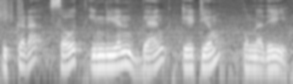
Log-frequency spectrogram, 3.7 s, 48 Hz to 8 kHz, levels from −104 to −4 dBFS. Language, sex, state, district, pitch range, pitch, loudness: Telugu, male, Telangana, Hyderabad, 125-140 Hz, 135 Hz, -15 LUFS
